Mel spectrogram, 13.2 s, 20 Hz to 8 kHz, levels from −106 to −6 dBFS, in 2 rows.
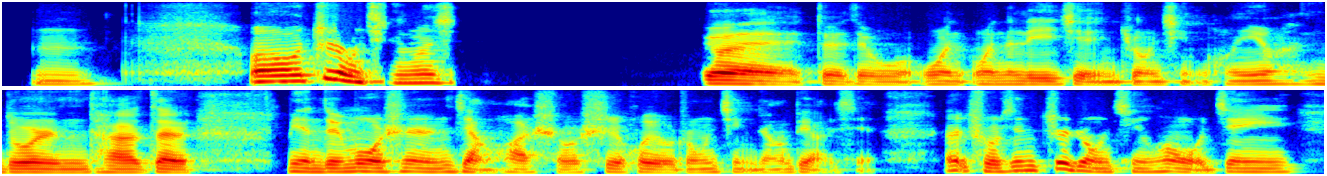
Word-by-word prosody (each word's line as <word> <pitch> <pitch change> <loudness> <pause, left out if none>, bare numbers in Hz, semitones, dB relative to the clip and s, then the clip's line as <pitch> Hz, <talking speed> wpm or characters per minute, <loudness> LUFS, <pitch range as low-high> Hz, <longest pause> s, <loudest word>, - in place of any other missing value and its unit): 嗯。 110 +1 -11 0.8
呃， 200 +2 +7
这 210 +8 +1
种 205 -8 +8
情 185 -5 -6
况 150 0 +1
下 145 - -8 1.2
对。 110 -7 +7
对 105 - -3
对， 100 - -6
我 95 -2 -6
我 105 -1 -5
我 110 -1 -4
能 105 0 -6
理 105 0 -2
解 105 - -4
你 95 - -6
这 90 - -11
种 95 -1 -5
情 95 - -12
况， 105 -1 -10
因 110 +1 -2
为 110 - -10
很 110 +1 -12
多 110 0 +4
人 105 -1 -1
他 105 0 +1
在 100 - +3 0.4
面 125 -3 -1
对 120 +1 +1
陌 130 0 +3
生 130 +2 -4
人 115 -1 -3
讲 - - -2
话 105 -3 -5
时 100 - -10
候， 100 - -4
是 110 +2 -5
会 105 0 -2
有 100 - -1
这 - - -11
种 105 +2 -7
紧 110 0 -11
张 100 0 -10
表 - - -6
现。 - - -19 0.3
那 - - -1
首 125 - -1
先 160 +4 -2
这 215 +7 +2
种 115 - 0
情 115 -1 -8
况， 130 - -2
我 - - -3
建 120 -2 -4
议， 115 0 -10
110 Hz, 255 characters per minute, -20 LUFS, 105-125 Hz, 1.2 s, 种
